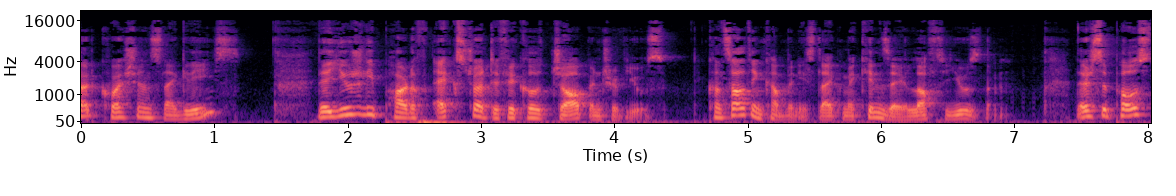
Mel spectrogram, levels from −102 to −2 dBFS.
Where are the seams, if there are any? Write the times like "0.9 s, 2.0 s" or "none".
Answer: none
